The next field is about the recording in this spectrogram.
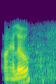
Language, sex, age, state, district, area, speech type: Assamese, male, 30-45, Assam, Dibrugarh, rural, conversation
